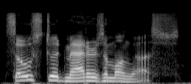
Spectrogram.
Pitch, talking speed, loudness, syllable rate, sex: 160 Hz, 155 wpm, -17 LUFS, 4.0 syllables/s, male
